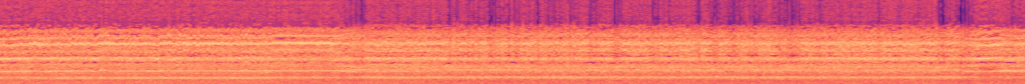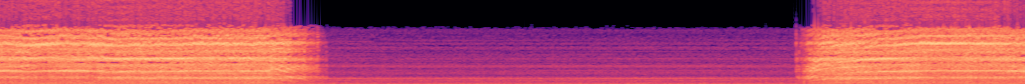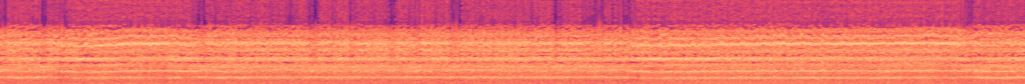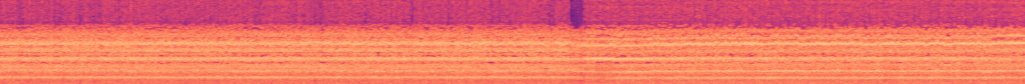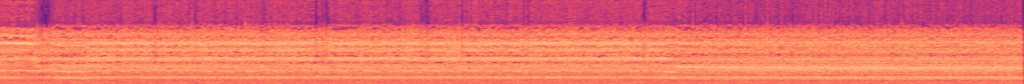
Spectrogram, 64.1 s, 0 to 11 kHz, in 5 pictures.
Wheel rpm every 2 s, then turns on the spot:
210, 220, 230, 230, 230, 230, 230, 210, 50, 0, 0, 70, 220, 220, 230, 230, 230, 210, 220, 230, 230, 230, 230, 210, 210, 220, 230, 230, 230, 230, 210, 210.
none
